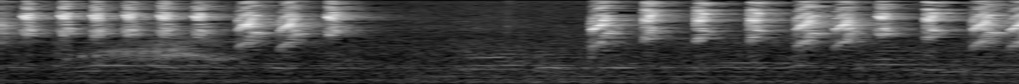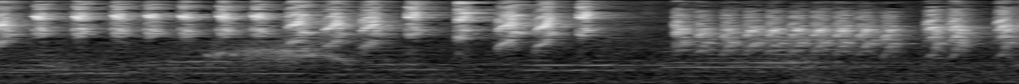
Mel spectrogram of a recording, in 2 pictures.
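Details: Long-tailed shrike delivering an extended mimicry fill ('isian') in greja petir and kuntilanak style, used as a lure for silent shrikes. Fast runs of sharp, high chirps with short pauses, ending in a denser, buzzier chattering series.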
